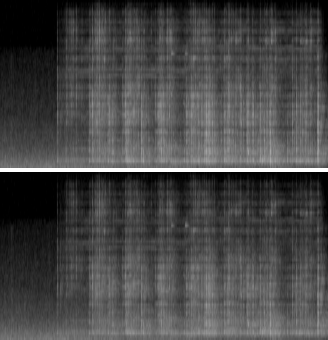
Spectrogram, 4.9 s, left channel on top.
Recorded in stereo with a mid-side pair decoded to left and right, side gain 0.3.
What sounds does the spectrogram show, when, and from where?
0.9 s a dropped coin: 50° left, 3.5 m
